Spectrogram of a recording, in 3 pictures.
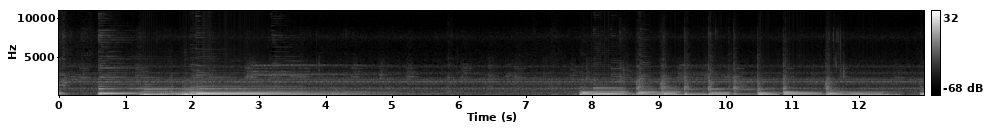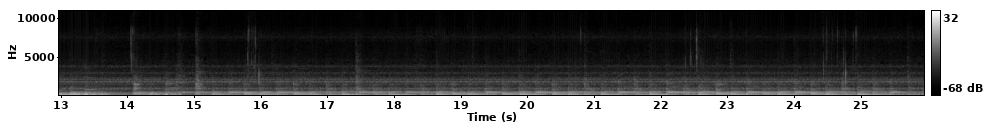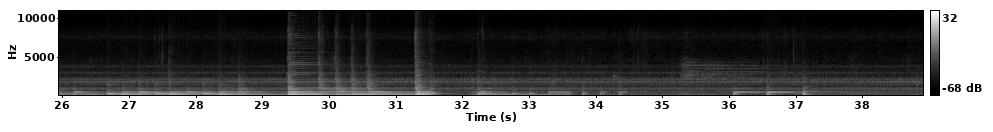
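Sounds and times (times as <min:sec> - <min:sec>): plucked guitar melody: 0:00.0 - 0:06.2, 0:07.5 - 0:35.4, 0:36.0 - 0:38.0
strummed guitar chords: 0:00.0 - 0:38.8.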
